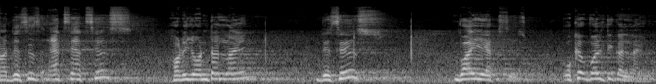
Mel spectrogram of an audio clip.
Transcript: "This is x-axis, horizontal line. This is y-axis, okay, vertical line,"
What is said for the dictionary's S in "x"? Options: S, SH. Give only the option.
S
